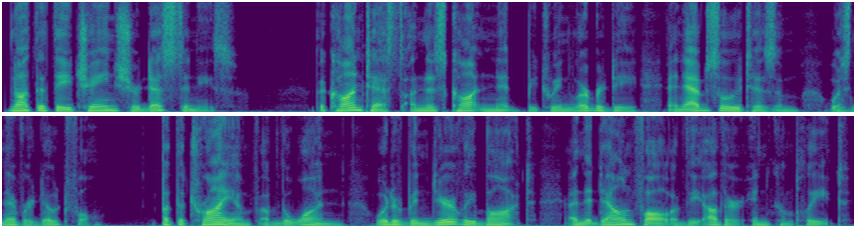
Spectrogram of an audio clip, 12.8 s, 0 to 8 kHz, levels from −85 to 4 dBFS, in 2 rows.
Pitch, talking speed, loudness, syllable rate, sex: 115 Hz, 170 wpm, -21 LUFS, 5.3 syllables/s, male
